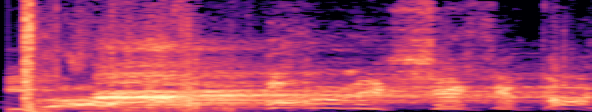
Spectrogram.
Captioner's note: scream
